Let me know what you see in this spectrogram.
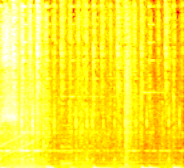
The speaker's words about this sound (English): I'm over here taking a drink of water. I'm like drinking vodka out of my mug.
